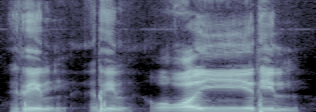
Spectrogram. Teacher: lamnya ril, di ujung betul, ya. Ujung lidah dan di ujung langit-langit bagian depan dekat gigi.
